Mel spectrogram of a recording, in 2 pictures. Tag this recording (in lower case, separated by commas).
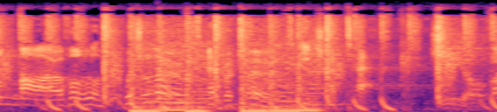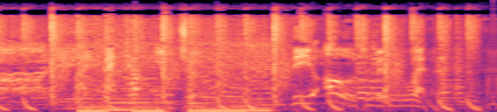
music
